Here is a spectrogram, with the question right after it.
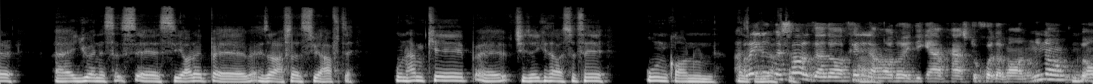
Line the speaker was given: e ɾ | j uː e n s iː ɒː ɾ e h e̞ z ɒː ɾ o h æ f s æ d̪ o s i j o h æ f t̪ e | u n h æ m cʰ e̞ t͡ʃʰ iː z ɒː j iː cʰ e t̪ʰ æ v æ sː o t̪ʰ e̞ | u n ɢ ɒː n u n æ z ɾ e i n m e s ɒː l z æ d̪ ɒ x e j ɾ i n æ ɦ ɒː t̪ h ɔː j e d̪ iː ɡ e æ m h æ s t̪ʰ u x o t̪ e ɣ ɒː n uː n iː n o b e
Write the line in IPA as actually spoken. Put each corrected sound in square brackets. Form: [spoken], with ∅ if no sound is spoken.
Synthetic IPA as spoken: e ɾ | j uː e n s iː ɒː ɾ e h e̞ z ɒː ɾ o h æ f s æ d̪ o s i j o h æ f t̪ e | u n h æ m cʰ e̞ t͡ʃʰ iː z ɒː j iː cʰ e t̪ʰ æ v æ sː o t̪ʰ e̞ | u n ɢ ɒː n u n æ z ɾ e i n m e s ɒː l z æ d̪ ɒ x e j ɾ i n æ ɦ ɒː [d̪] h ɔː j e d̪ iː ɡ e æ m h æ s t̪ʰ u x o [d̪] e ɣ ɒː n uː n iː n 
